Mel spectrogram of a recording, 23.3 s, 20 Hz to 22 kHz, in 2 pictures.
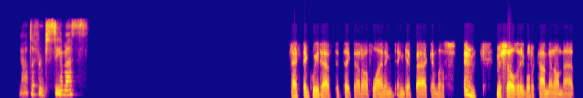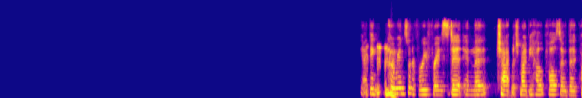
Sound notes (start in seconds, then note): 16.6 pause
